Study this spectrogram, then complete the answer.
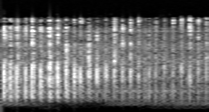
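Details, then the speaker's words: Two-stroke Echo SRM string trimmer with a HiPA replacement carburetor, high-speed screw being tuned: a high, buzzy full-throttle run with an occasional deeper pitch and a soft, regular burble, so the top-end mixture is set right. "so just that pitch change in the rpm once a while it gives it deeper instead of the high-pitched lines um that's right where you want to be"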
